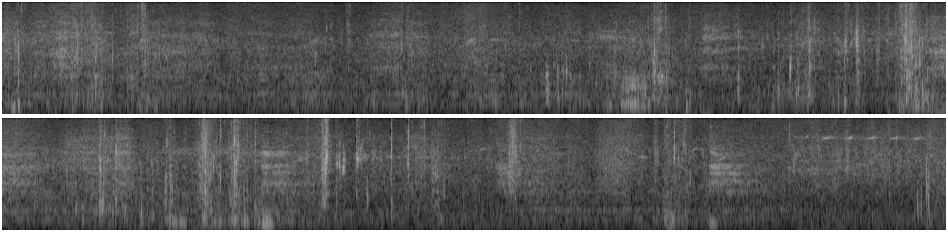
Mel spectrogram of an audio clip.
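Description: An insect buzzing steadily, with scattered rustles, knocks and wet handling sounds from hands working a freshly killed fallow deer carcass.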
